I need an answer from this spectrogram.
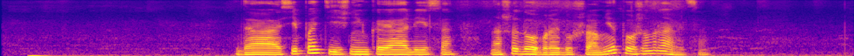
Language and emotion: Russian, positive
